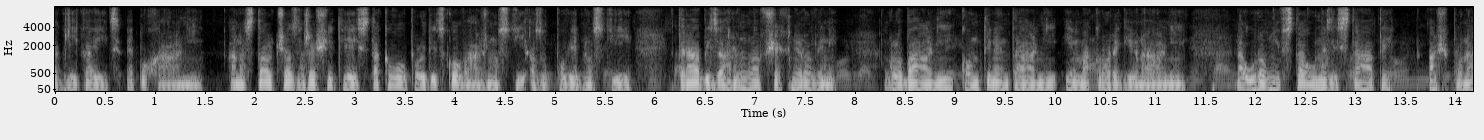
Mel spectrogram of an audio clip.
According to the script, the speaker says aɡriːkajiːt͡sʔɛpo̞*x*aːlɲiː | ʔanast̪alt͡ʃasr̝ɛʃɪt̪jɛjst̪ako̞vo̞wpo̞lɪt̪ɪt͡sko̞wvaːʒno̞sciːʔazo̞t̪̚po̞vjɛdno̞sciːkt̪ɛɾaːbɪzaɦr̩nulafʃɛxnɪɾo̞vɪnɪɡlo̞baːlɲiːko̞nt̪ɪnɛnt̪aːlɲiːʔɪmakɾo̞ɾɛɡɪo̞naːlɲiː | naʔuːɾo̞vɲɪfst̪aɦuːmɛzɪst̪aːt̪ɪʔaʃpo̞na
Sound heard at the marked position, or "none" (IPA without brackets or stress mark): x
